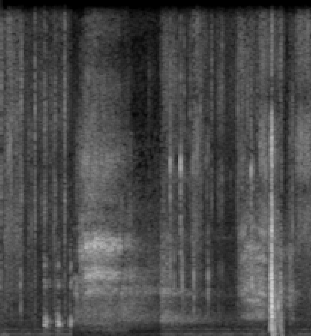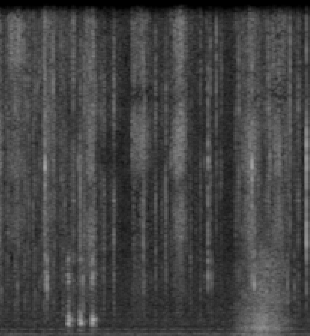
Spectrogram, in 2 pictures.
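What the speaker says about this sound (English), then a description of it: "Oh, and chicken." Chickens in the video game Minecraft, a few soft clucks scattered among game sounds, including a sharp clack and brief rustling, moderately close with no talking.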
